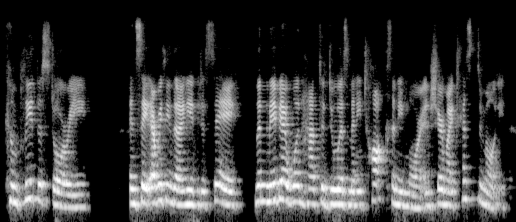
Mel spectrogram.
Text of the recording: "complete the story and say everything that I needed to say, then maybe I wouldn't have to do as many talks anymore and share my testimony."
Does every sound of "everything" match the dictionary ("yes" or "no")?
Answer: yes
